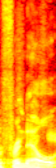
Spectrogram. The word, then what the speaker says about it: Fresnel: Also, Fresnel is it's pronounced Fresnel when it's Fresnel.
